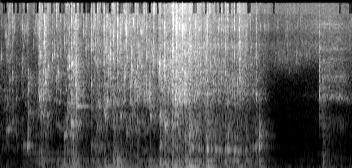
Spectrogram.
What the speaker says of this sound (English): So you take like a cloth with water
